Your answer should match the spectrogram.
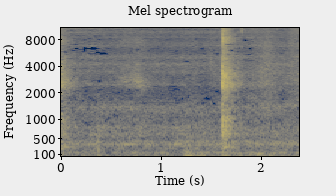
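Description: Kitchen knife cutting through a peeled banana and knocking on the countertop: two sharp clicks, one at the start and another about one and a half seconds in.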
